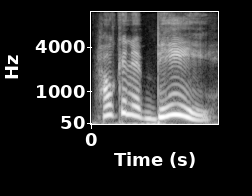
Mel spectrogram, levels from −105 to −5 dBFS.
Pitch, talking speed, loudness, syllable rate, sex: 250 Hz, 250 wpm, -12 LUFS, 4.4 syllables/s, female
